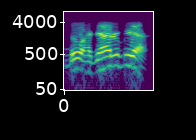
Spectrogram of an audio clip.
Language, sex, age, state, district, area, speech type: Hindi, male, 60+, Uttar Pradesh, Jaunpur, rural, conversation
